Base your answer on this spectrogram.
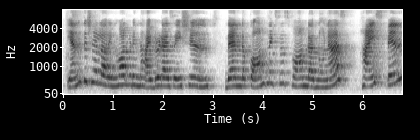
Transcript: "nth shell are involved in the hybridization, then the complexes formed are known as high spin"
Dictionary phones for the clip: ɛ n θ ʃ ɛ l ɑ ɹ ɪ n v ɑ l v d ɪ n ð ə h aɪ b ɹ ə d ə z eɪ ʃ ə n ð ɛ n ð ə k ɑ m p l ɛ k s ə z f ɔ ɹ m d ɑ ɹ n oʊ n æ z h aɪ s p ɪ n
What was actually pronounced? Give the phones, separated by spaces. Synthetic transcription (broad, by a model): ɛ n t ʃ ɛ l ɑ ɹ ɪ n v ɑ l v d ɪ n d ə h aɪ b ɹ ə d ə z eɪ ʃ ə n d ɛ n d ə k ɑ m p l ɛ k s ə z f ɔ ɹ m d ɑ ɹ n oʊ n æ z h aɪ s p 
